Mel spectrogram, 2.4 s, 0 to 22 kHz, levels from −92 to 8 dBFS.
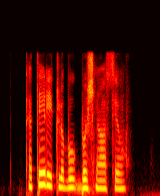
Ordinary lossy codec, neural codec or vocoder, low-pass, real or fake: none; codec, 16 kHz, 2 kbps, X-Codec, HuBERT features, trained on general audio; 7.2 kHz; fake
